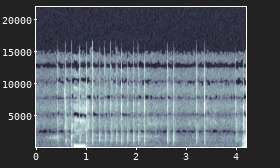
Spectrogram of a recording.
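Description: Rapid clicking of remote-control buttons, pressed in quick runs of about seven a second, as the cursor is stepped across an on-screen keyboard to type a web address. A brief vocal sound about a second in is louder than the clicks.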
